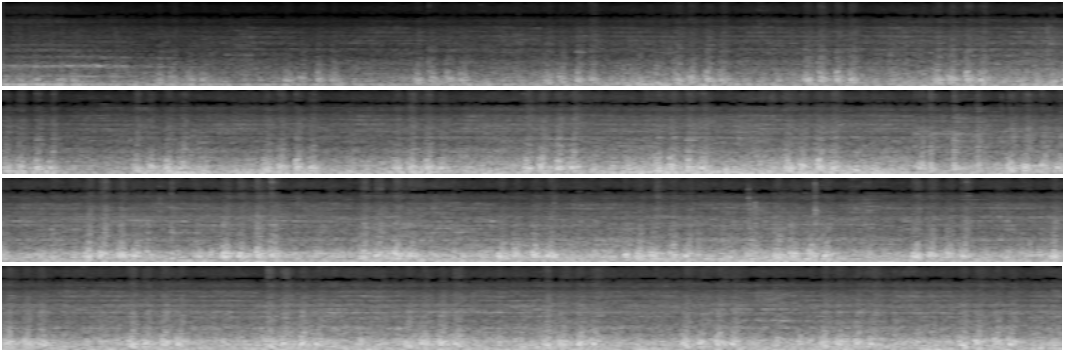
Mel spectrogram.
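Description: Freight train of coal gondolas rolling past close by, steel wheels clacking rhythmically over the rail joints. The sound dips just after the locomotive goes by, then builds within the first several seconds to a loud, steady rumble and clatter as the cars pass.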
